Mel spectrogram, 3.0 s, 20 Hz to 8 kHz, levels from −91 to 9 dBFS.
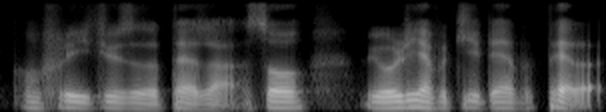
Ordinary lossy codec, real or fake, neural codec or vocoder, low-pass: none; fake; codec, 24 kHz, 0.9 kbps, WavTokenizer, large speech release; 7.2 kHz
